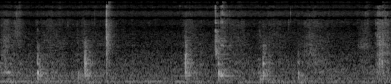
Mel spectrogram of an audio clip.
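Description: Mustard seeds and urad dal tempering in hot oil for raw tamarind rice, a steady fizzing sizzle punctuated by repeated sharp pops and spatula taps at irregular intervals, close and moderately loud with no voices.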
